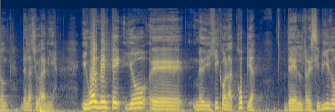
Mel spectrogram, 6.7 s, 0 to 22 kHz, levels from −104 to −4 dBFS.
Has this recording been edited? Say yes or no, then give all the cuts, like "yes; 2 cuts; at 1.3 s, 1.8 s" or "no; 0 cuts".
no; 0 cuts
